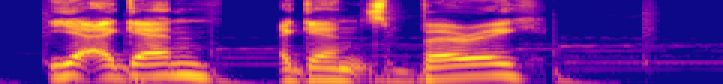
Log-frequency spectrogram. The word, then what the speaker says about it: Bury: Yet again against Bury. Or Berry. I always used to say that wrong because I said it how it's spelt.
